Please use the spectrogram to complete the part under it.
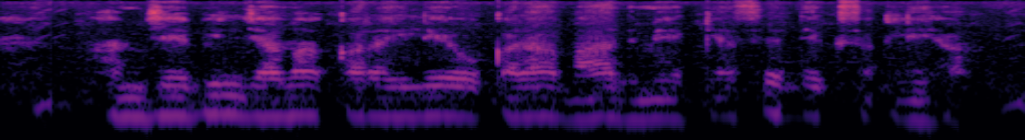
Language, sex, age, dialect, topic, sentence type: Magahi, male, 25-30, Western, banking, question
